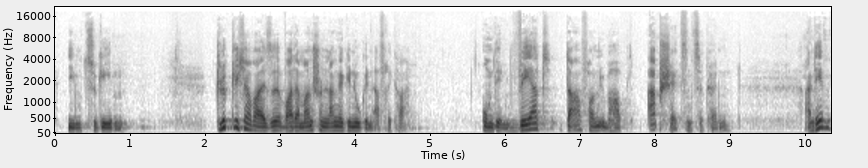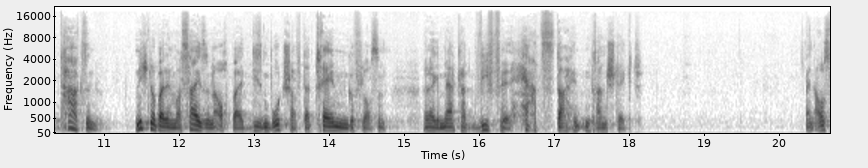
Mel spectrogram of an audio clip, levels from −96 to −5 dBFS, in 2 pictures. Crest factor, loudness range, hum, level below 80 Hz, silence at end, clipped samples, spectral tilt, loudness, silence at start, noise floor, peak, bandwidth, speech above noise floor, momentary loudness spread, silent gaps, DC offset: 22 dB; 8 LU; none; -86 dBFS; 0 s; under 0.1%; -5.5 dB/octave; -33 LUFS; 0.2 s; -72 dBFS; -12 dBFS; 19 kHz; 40 dB; 15 LU; none; under 0.1%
